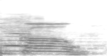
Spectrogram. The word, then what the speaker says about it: calm: सर यहाँ पे कैम down पढ़ेंगे सर। काम काम, CA आई है ना हाँ सर वो कैम हाँ, आई नहीं है, एल है, एल साइलेंट है। कैम CALM, काम।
